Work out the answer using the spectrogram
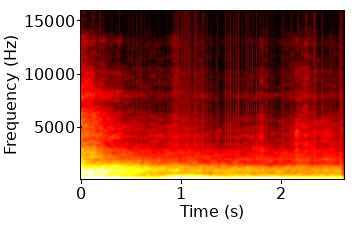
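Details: Cheap Ford Fiesta on a country lane under steady driving. A deep, loud low rumble that blats more than a small car should, from a hole in the exhaust. Exhaust leak.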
